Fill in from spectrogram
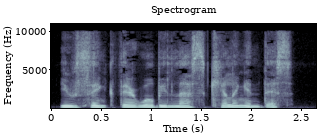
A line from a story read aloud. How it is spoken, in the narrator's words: Moiraine muttered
